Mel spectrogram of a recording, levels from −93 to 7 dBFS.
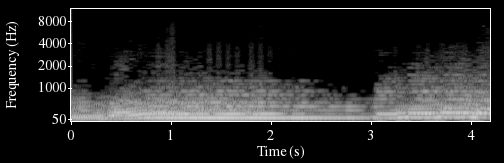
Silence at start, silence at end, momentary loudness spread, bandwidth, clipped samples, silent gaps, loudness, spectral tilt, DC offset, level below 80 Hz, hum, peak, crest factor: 0 s; 0 s; 8 LU; 2.2 kHz; under 0.1%; none; -21 LUFS; -14.5 dB/octave; under 0.1%; -46 dBFS; none; -10 dBFS; 10 dB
